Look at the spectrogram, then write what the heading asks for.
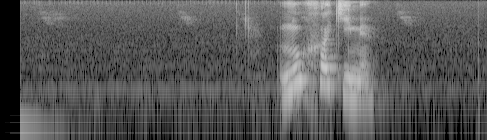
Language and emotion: Russian, neutral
